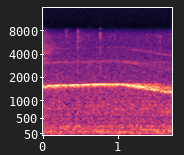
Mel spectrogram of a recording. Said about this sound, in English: there's so much ambulance. I don't know where they're going.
